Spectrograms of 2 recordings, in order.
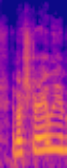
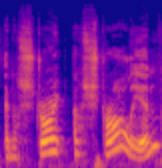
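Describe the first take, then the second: First: Said in the usual way. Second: Slipping briefly into an Australian accent; terrible Australian accent, higher pitched; accidental Australian accent. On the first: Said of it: "I don't know why I went into an Australian accent". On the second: Real, not acted. Unboxer reading the artist's bio, Australian accent by accident. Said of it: "went into an Australian accent there".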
